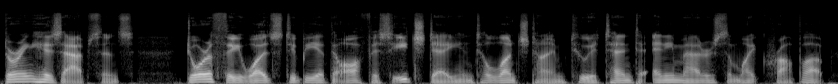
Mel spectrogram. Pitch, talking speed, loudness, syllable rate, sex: 90 Hz, 170 wpm, -24 LUFS, 4.6 syllables/s, male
